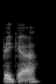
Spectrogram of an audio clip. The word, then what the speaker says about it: Biggar: So I suppose to think of some that are doing well, and one that I always like is a place called Bigger in Lanarkshire in Scotland. So so it's spelt B-I-G-G-A-R, and it's a little town, about 4,000 or 5,000 people, I think, and it's nearly all independents.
